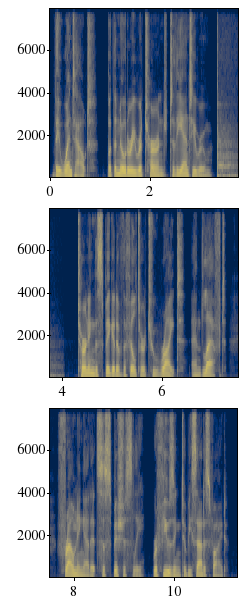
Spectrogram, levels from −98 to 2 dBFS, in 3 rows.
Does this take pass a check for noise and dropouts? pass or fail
fail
